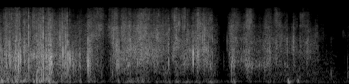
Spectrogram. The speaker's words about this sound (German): Die knüllt dieses Blatt Papier zusammen zu einer Kugel.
